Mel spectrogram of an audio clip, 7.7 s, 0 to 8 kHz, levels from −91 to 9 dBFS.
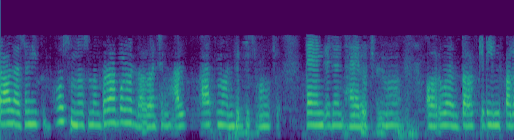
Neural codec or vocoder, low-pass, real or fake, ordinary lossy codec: codec, 16 kHz in and 24 kHz out, 0.6 kbps, FireRedTTS-2 codec; 7.2 kHz; fake; AAC, 16 kbps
